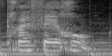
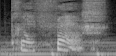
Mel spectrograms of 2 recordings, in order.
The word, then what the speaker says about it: préfère: Please remember the verb ent, the verb préférer with the ending ent. Ent is silent. Do not pronounce as préférant. You say préfère. You stop at R.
